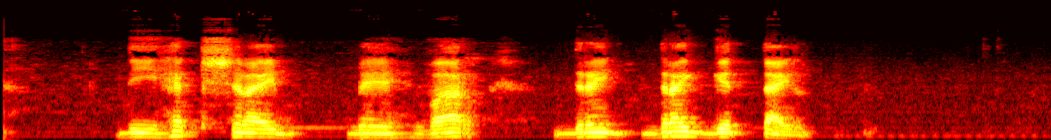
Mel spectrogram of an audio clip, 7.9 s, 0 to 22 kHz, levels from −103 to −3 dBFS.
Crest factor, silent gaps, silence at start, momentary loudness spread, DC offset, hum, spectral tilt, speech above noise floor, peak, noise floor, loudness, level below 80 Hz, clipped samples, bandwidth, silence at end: 20 dB; none; 0.05 s; 16 LU; under 0.1%; none; -5.5 dB/octave; 48 dB; -2 dBFS; -66 dBFS; -18 LUFS; -62 dBFS; under 0.1%; 7.6 kHz; 1.8 s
